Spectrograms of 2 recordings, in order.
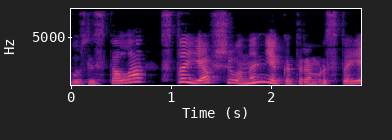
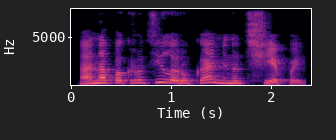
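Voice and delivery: ordinary delivery

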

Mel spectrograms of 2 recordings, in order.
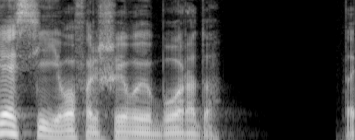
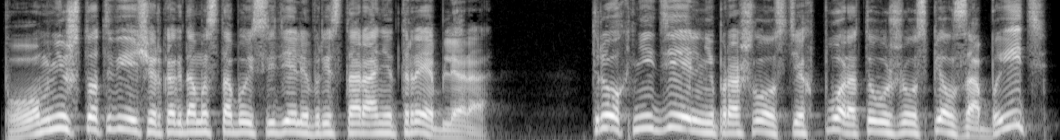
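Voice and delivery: a lightly voiced threatening villain, higher and pressing; menacing thief; 6 semitones higher, 3 dB louder than usual. Ginger thief presses old miser, menacing. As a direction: lean on him with contempt.

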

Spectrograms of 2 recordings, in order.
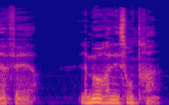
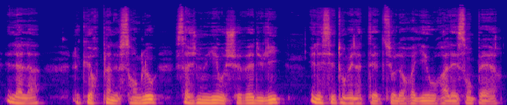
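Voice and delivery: usual speaking voice

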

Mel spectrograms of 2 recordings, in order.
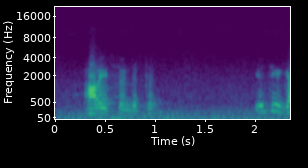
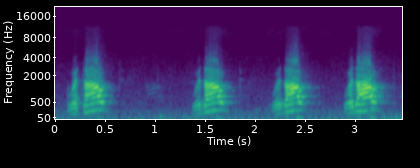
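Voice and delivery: each WITHOUT punched louder; emphatic without; 4 semitones higher, 9 dB louder than usual. Shown as a demonstration. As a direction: hammer the word without, again and again. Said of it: "That's how it's said".

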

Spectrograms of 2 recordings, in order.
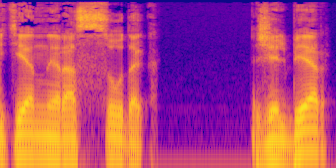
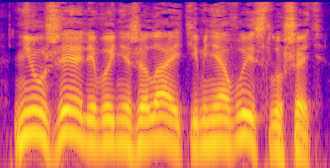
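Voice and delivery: higher-pitched urgent protest; desperate, raised appeal; crying out; 7 semitones higher than usual. A narrator's reading. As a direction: plead to be heard. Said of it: "вскричал Жильбер".

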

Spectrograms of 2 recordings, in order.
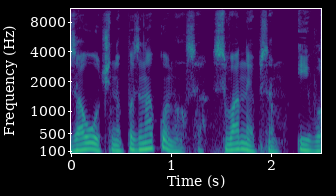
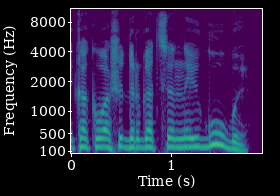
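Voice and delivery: breathy flatterer; 8 semitones higher than usual. Acted. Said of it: "придыхательным стилем общения".

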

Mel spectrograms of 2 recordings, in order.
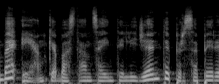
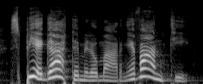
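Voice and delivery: loud, insistent, raised at first; forceful demand; 3 semitones higher, 9 dB louder than usual. A narrator's reading. Pocket presses Marnie to explain, forcefully. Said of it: "chiese lui con forza".

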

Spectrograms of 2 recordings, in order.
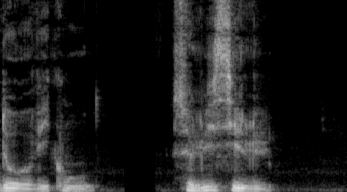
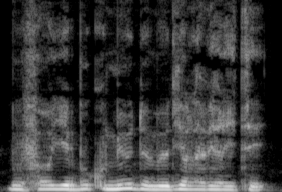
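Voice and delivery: higher, heated demand; irritated, raised-pitch insistence; sudden outburst; 6 semitones higher, 3 dB louder than usual. A narrator's reading. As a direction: press for an answer with sudden heat. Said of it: "avec un emportement subi".

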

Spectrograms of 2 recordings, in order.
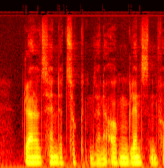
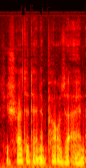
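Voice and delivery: plain reading voice

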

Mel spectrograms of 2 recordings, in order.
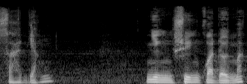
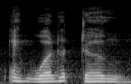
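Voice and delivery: put-on high, slow child voice; young pupil's drawn-out high voice; forgetful little girl; 6 semitones higher, slower than usual. A narrator's reading. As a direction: confess slowly as a small girl. Child admits she forgot the song.

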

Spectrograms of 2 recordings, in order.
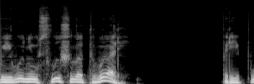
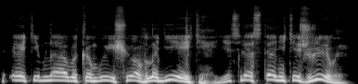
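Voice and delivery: higher dry handler voice; leaking from hidden earpiece; 8 semitones higher than usual. Acted. Crowley replies through earpiece.

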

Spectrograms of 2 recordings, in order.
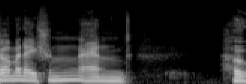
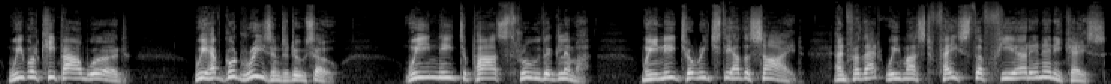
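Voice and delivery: high, loud, urgent pleading; desperate shout; 9 semitones higher, 4 dB louder than usual. A narrator's reading. Jasmine pleading with the leader to trust them, high and urgent. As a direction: press the case desperately. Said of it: "desperate to undo the damage".

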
